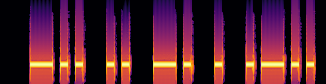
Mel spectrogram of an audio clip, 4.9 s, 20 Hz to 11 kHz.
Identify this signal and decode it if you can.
Morse code, heard as a keyed tone, about 10 wpm, 800 Hz. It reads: DINEL
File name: LEZIONI / 5 LBVC / 5 L 10wpm 2259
